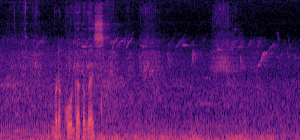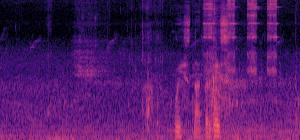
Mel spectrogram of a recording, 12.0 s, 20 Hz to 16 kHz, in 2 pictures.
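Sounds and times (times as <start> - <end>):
wind: 0.0 - 12.0
water noise: 6.9 - 12.0.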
